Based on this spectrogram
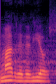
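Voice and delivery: ordinary talk, nothing marked

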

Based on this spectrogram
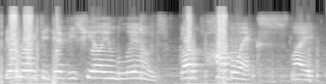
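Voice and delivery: ordinary delivery

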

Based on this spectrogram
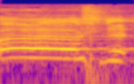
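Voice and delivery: high, loud mock scream; panicked yelp. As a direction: shriek it like a startled victim. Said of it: "they go".

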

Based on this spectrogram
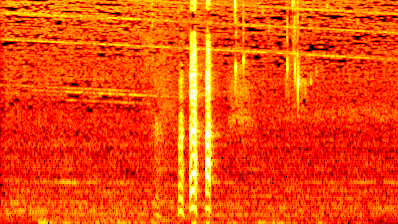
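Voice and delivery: airy drawn-out laugh; breathy laugh. Real, not acted. Laughing at the game.

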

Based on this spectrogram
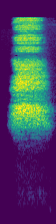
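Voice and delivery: soft shh; hushing shush. Acted. Monkey hushing the others after a crash, soft shush. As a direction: hush them quietly after the noise.

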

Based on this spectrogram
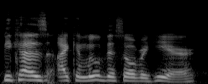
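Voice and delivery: ordinary delivery

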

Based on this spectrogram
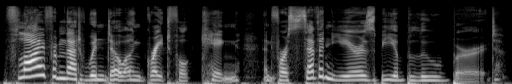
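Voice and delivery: loud proclamation of a spell; commanding curse. A narrator's reading. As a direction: pronounce the curse with force. Fairy curses the king.

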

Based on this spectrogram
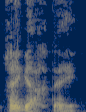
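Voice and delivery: hushed regardez to draw them in; whispered regardez. Shown as a demonstration. Teacher hushing the class to look at her. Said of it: "You could say".

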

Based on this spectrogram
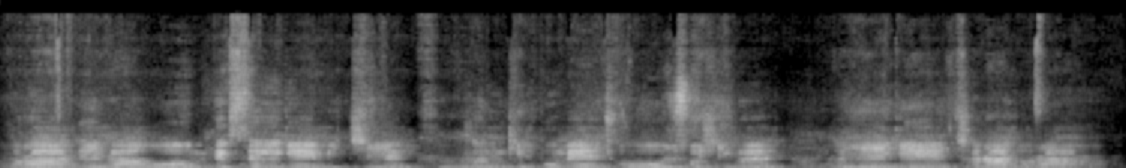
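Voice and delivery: ordinary delivery

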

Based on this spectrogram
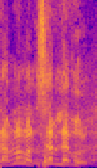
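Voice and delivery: believing declaration; said like you believe it. Shown as a demonstration. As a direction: claim it as true. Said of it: "Say it like you believe it".

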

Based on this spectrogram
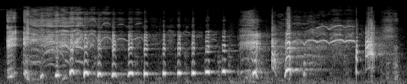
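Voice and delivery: high wheezing cackle; long laughing fit. Real, not acted. Gamer cracks up at the game, long high laugh.

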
